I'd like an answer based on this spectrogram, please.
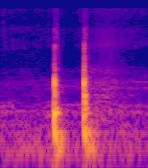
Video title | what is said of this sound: Knock on wood. | you just knock on the hive and if you can hear listen you'll hear him buzz for just a second and then it'll go away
